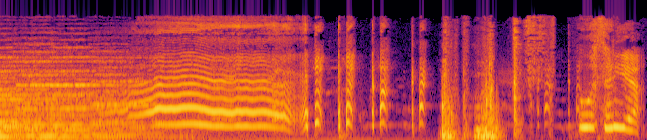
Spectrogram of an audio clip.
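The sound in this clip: A sick infant who has not slept and will not feed cries in a long, wavering wail, then breaks into choppy, sobbing bursts with short pauses.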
